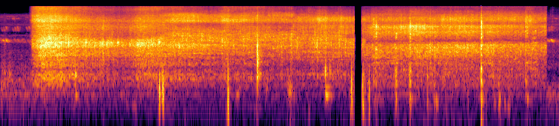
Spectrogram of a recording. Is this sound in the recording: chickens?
no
